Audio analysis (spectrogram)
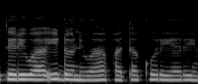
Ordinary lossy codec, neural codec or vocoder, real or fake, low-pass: none; none; real; none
